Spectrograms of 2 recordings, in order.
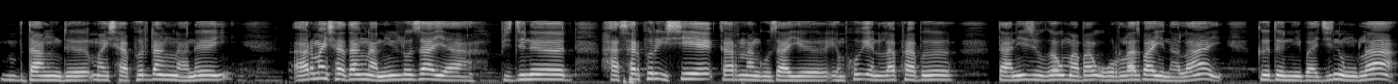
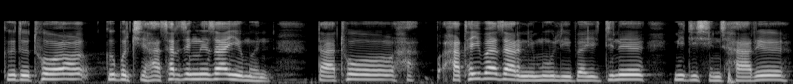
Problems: none marked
